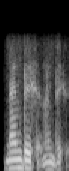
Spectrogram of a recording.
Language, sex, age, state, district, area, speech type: Tamil, male, 30-45, Tamil Nadu, Tiruvannamalai, rural, conversation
